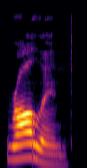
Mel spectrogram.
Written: rolland

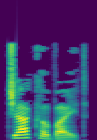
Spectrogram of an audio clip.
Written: jacobite

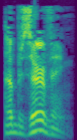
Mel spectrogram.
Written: observing

